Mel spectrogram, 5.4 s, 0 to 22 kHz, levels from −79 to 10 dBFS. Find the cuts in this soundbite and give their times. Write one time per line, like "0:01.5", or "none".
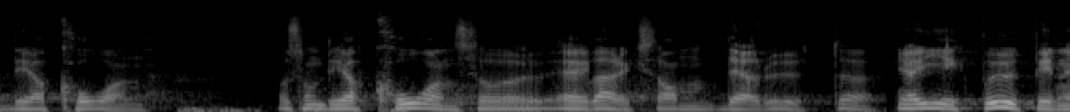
0:01.3
0:02.9
0:04.4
